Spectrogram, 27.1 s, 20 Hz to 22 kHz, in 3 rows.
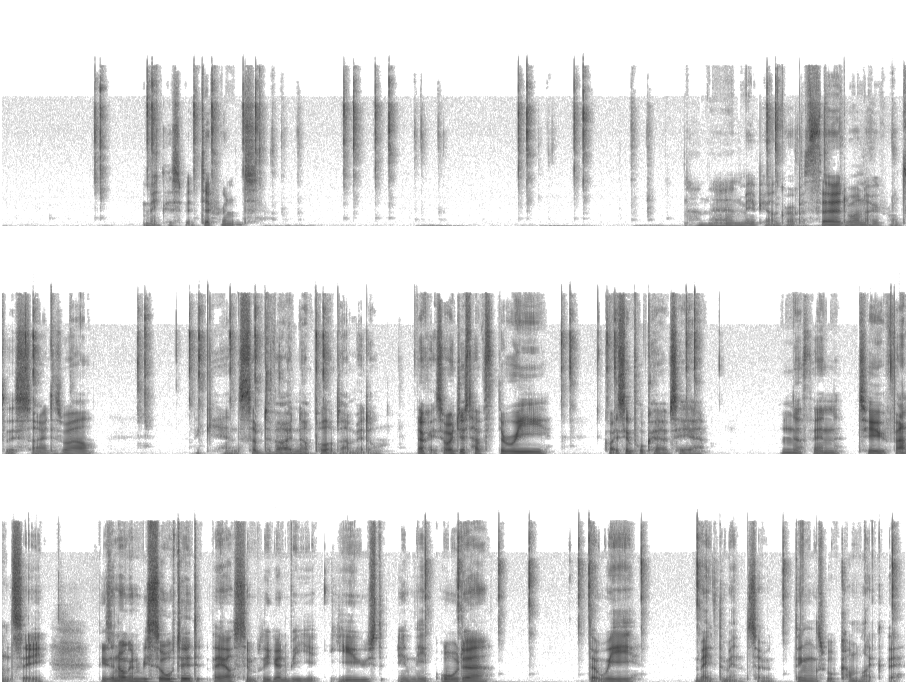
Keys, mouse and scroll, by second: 0.0-0.3 middle drag, 0.8-1.7 right drag, 1.7 click, 2.2 click, 2.4 g, 3.5 click, 3.9 r, 5.2 g, 6.2 Tab, 6.5-7.2 middle drag, 7.5 click, 7.8 shift+d, 9.4 Tab, 10.2 right click, 11.2 click, 11.5 g, 12.2-12.6 middle drag, 12.7 Tab, 13.1 middle click, 14.5 click, 14.9 click, 15.1 g, 16.0-18.5 middle drag, 19.7-22.0 middle drag, 22.0-25.5 typing, 22.1 click, 22.9 click, 23.7 click, 24.3 click, 25.7 click, 26.8 d, 26.9 d, 27.0 d.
